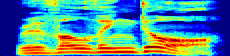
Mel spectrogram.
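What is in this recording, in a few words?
"revolving door", British English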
